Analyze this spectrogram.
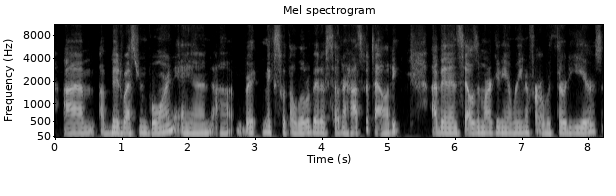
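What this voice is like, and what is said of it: Raspy, congested voice. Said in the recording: “I don't sound like I normally do because I've been battling some sinus issues since Monday, so my voice doesn't normally sound this raspy”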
